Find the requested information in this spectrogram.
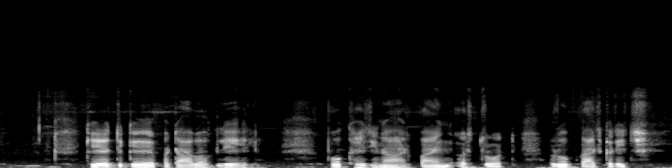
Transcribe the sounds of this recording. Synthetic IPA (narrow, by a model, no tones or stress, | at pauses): kʰeːt̪kepəʈaːbəkleːl | pokʰeːdinaːɾpaːinɐst̪ɾoːt̪ɾuːp̚kaːd͡ʒkəɾit͡ʃʰ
